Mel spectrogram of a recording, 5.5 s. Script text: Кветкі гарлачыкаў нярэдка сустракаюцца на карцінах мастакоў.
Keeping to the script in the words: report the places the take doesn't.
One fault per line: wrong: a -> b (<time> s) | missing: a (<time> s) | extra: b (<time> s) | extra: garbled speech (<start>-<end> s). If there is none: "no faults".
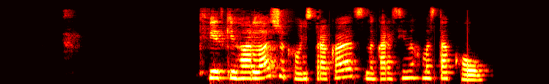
missing: нярэдка (3.1 s)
